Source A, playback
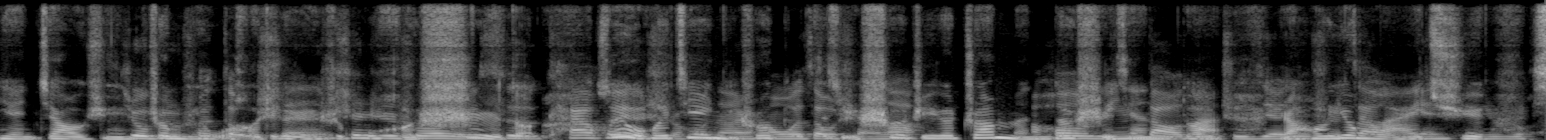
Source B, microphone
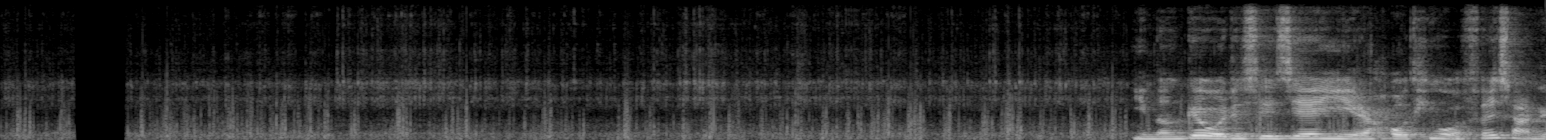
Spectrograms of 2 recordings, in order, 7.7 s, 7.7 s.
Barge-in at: 5.6 s

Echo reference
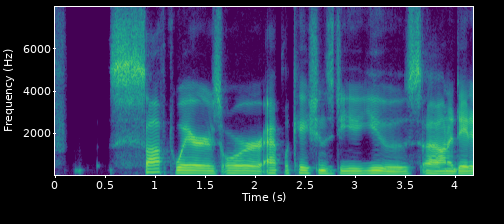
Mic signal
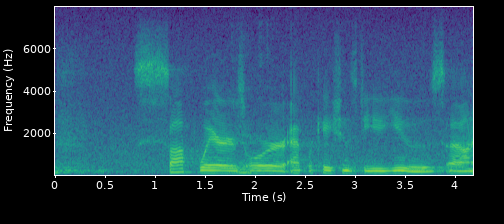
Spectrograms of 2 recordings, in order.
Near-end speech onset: 1.8 s

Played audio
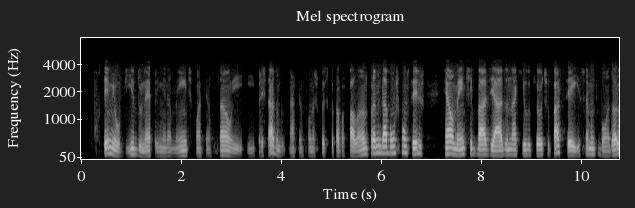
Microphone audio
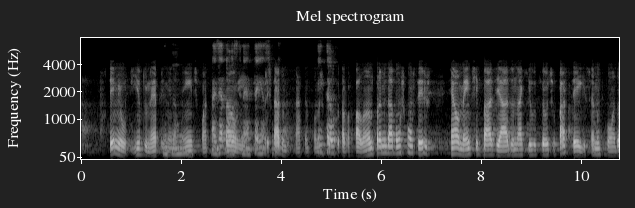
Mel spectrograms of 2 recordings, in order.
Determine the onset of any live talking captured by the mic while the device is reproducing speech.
1.6 s

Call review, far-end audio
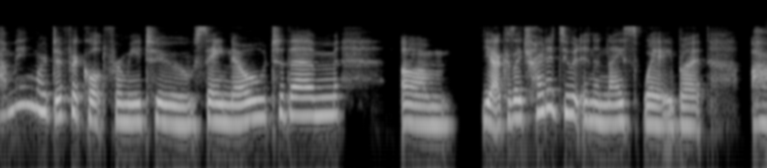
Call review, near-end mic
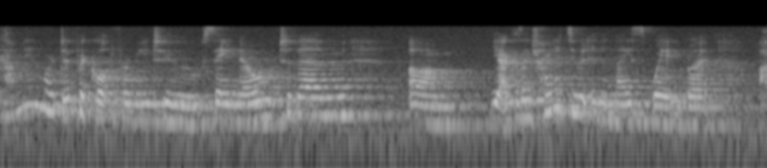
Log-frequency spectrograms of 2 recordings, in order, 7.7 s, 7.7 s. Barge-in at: none

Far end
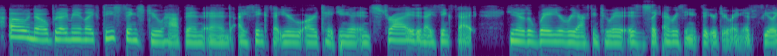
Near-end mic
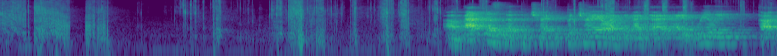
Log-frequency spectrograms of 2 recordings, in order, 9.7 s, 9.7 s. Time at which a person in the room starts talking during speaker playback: 5.5 s

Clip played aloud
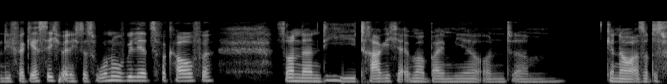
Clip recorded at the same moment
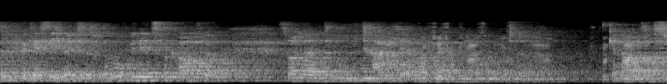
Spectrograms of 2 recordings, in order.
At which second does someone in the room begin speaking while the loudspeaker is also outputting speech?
4.1 s

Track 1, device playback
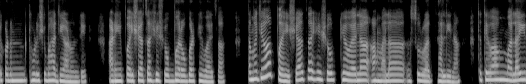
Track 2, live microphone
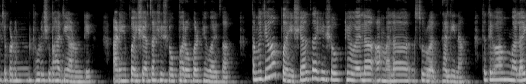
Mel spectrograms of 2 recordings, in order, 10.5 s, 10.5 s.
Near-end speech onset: none

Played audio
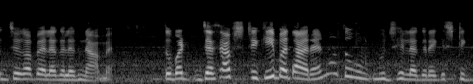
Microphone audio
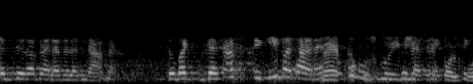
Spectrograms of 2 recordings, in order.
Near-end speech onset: 3.2 s

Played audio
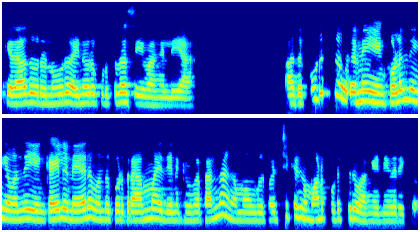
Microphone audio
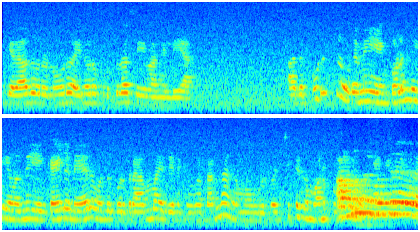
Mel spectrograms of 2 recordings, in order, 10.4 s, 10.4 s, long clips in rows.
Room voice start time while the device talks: 9.4 s

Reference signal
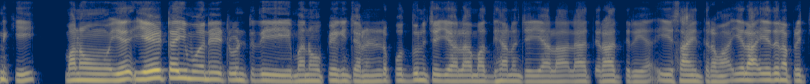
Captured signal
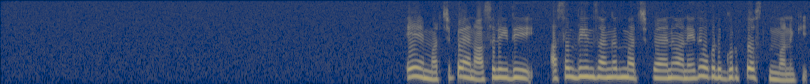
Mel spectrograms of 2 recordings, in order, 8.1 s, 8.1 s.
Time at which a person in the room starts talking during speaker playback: 4.1 s

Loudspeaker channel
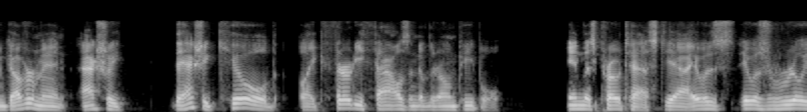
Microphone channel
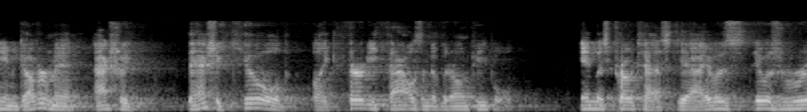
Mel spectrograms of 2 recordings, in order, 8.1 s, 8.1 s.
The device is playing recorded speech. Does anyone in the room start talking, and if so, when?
none

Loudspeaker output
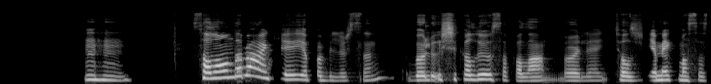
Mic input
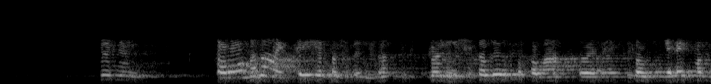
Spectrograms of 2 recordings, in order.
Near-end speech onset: 3.1 s

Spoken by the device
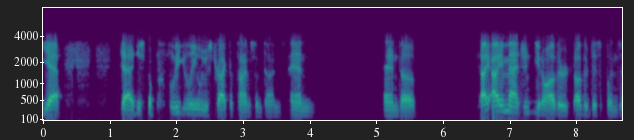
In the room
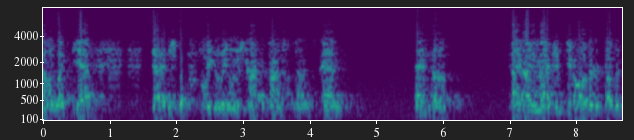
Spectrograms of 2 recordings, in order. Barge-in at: none

